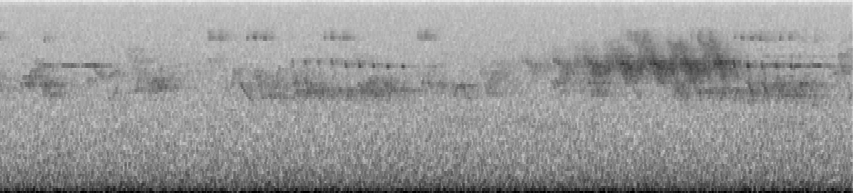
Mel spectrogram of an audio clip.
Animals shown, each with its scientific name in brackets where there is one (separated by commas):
Red-eyed Vireo (Vireo olivaceus), American Robin (Turdus migratorius), Black-throated Green Warbler (Setophaga virens), Ovenbird (Seiurus aurocapilla)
